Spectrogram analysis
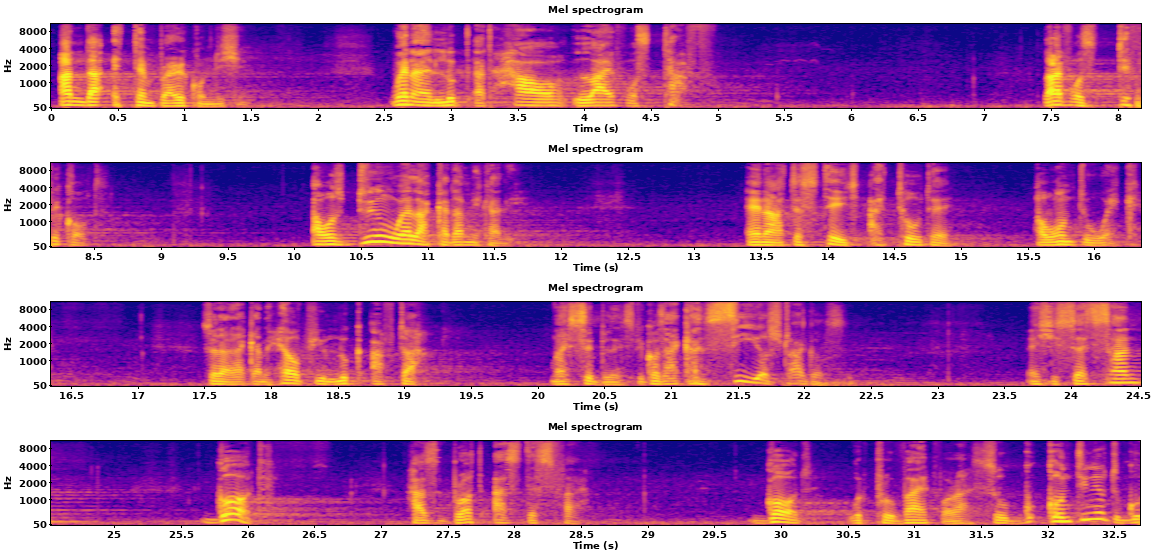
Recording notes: preached at LCI Silverlakes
